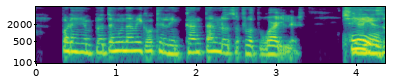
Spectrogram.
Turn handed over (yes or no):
no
